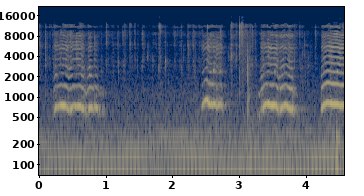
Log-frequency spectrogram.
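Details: Indoors, female otter Sakura utters sustained, slightly quavering harmonic calls in four bursts, the first nearly a second long, with a faint knock between them.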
